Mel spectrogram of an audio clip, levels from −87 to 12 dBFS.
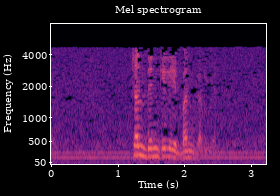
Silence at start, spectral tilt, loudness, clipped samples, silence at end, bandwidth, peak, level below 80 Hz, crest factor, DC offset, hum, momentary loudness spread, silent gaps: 0 s; -10.5 dB/octave; -24 LUFS; under 0.1%; 0 s; 5 kHz; -6 dBFS; -54 dBFS; 20 dB; under 0.1%; none; 18 LU; none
